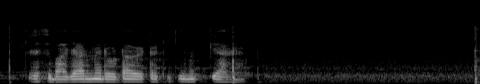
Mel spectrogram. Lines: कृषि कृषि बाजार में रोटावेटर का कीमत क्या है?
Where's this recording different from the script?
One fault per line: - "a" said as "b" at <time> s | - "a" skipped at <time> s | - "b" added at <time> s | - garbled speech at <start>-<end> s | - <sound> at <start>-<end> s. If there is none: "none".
- "कृषि" skipped at 0.5 s
- "का" said as "की" at 1.6 s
